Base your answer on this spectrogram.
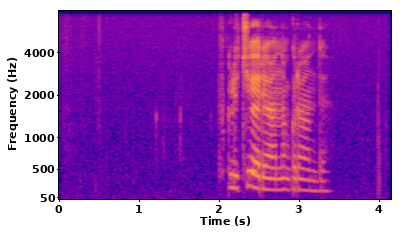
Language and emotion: Russian, neutral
